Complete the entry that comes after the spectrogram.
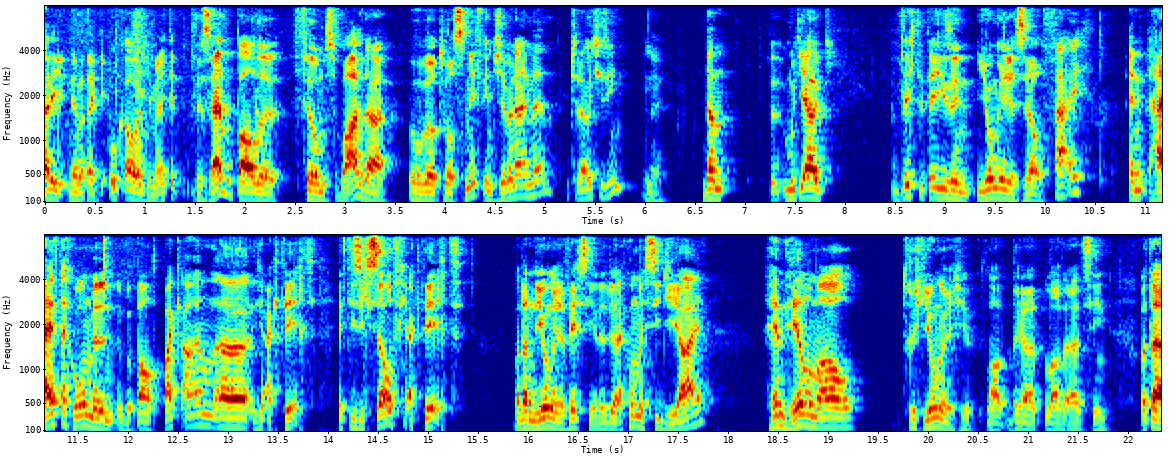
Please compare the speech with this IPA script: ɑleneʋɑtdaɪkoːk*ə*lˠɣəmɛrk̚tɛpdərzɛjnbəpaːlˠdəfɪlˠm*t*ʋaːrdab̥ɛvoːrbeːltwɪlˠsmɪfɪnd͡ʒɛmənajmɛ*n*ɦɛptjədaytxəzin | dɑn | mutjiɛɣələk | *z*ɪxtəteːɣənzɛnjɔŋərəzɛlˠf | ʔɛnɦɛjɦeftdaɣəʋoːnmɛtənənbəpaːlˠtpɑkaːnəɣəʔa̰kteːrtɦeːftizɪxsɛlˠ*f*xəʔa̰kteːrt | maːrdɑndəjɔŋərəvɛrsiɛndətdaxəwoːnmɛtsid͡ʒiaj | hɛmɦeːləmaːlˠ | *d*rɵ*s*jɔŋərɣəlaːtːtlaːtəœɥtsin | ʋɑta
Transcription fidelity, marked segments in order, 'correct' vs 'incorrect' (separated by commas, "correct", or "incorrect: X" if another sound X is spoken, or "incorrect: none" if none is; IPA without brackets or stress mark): incorrect: ɑ, incorrect: s, correct, incorrect: v, correct, incorrect: t, incorrect: x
